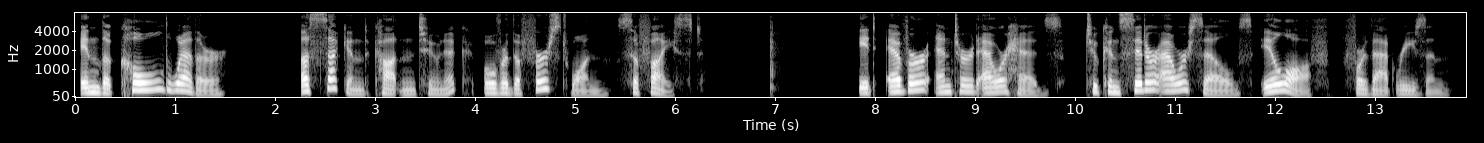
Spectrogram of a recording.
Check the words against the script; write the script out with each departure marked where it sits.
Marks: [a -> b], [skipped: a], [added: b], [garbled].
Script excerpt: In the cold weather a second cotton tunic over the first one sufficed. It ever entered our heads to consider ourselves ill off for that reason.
In the cold weather a second cotton tunic over the first one sufficed. It ever entered our heads to consider ourselves ill off for that reason.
